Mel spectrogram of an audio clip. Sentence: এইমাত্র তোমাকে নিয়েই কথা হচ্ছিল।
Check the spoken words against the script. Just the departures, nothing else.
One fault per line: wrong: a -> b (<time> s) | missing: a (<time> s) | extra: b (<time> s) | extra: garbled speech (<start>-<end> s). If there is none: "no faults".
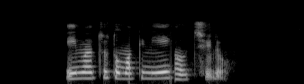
missing: কথা (1.7 s)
